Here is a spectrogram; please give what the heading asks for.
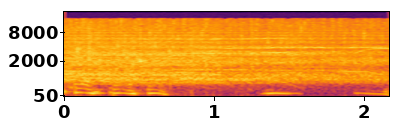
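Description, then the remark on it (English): A crowd claps steadily throughout, a dense, loud wash of applause welcoming a guest, a sports agent and former U.S. national team player, while voices talk or call out over it in short bursts. “Give a big round of applause, please, for super agent, former U.S. national team player.”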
